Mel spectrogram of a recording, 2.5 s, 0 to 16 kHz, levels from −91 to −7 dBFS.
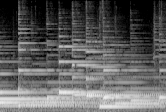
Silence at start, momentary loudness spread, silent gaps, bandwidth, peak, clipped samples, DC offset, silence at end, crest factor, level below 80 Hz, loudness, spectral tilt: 0 s; 4 LU; none; 15.5 kHz; -6 dBFS; under 0.1%; under 0.1%; 0 s; 12 dB; -50 dBFS; -19 LUFS; -6 dB/octave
